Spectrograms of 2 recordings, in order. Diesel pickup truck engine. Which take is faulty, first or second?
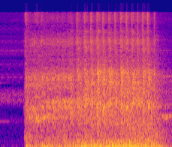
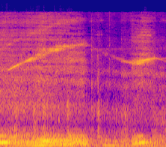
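first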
